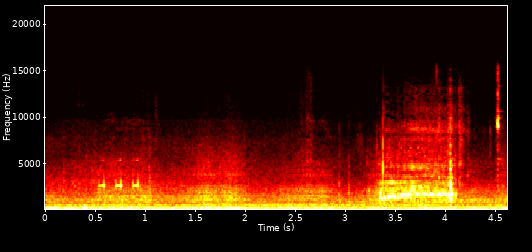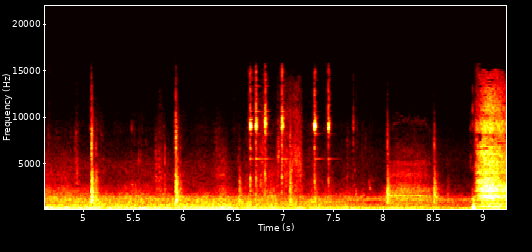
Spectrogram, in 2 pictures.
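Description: Faint, irregular metallic clicks and taps of fishing gear against a steady low wash of wind and water while a fish is played on a rod from a small aluminium boat, with a brief rush of noise about three seconds in and a louder one near the end.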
